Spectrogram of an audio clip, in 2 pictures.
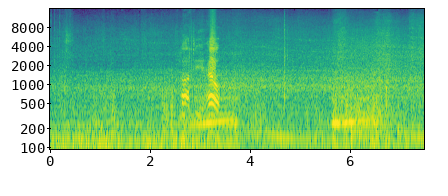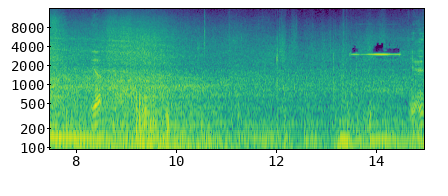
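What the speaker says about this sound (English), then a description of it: "The customer has actually asked me to take the car out for a good blast." An Audi RS4 with engine trouble is driven hard on the road, its engine a steady low drone under excited talk from the people inside, with a few short electronic beeps.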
